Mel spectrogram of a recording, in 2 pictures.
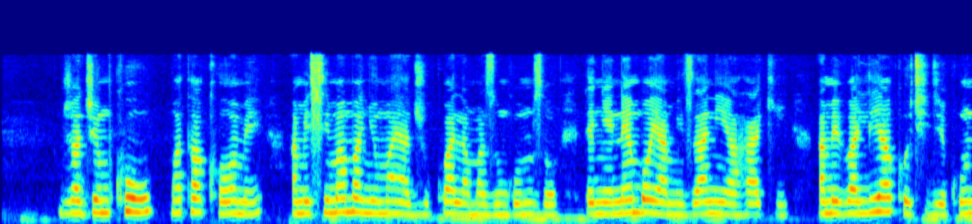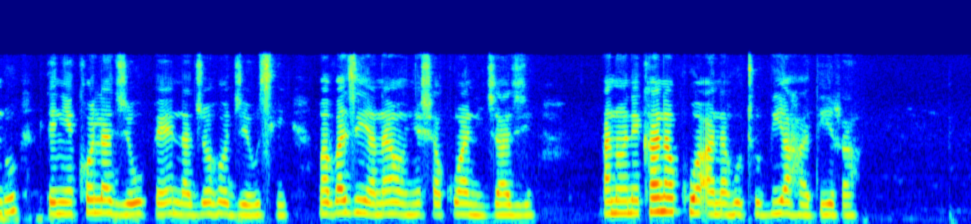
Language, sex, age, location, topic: Swahili, female, 18-24, Kisumu, government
